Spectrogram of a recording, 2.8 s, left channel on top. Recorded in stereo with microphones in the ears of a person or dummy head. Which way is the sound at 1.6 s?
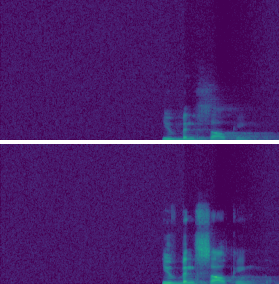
60° right (ahead or behind).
